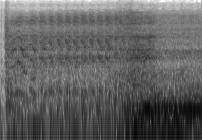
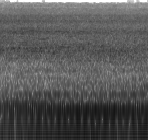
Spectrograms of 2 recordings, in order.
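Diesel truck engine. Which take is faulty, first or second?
second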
